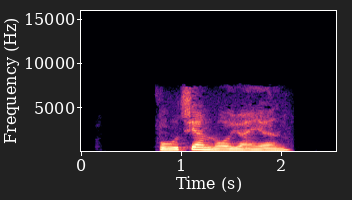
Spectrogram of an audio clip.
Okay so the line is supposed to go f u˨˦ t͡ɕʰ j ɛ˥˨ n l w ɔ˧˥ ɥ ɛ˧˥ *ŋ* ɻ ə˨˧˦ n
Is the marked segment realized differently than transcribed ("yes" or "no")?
yes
